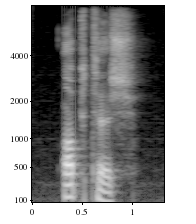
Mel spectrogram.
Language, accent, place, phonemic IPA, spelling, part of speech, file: German, Germany, Berlin, /ˈɔptɪʃ/, optisch, adjective, De-optisch.ogg
- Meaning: 1. optical, optic 2. visual 3. outward, apparent, at first glance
